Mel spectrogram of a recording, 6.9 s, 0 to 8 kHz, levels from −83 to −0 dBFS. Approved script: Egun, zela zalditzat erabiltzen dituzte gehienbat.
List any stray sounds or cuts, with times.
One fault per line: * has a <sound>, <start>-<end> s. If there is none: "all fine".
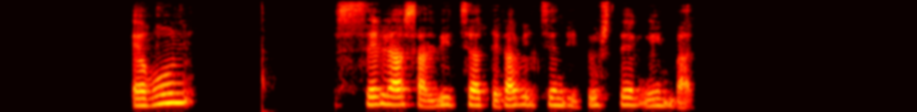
* has a squeak, 1.9-2.1 s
